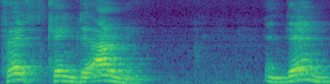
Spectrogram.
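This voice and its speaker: A man talks at a very slow pace with a Polish accent. Noticeable background noise and audible room echo surround him. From Poland, Płock. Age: 80s+. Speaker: Holocaust survivor. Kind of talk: testimony. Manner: halting.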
